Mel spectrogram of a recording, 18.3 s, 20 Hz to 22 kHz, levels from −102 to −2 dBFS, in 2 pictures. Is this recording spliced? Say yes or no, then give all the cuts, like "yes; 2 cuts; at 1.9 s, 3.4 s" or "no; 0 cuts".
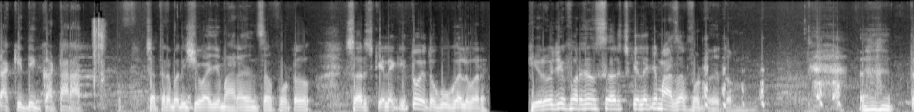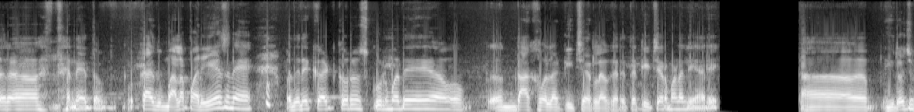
yes; 1 cut; at 1.2 s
